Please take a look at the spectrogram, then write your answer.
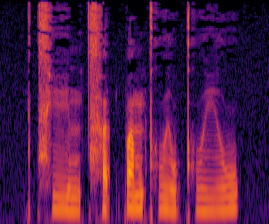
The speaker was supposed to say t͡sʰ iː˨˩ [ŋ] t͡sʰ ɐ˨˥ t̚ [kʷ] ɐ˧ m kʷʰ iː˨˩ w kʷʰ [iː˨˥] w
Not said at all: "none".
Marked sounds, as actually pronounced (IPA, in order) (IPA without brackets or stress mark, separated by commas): m, p, iː˨˥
